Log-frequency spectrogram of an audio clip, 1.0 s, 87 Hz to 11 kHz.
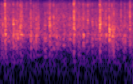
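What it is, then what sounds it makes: Polish bottle with agitator ball rattling. A plastic bottle of Time2Shine aluminum metal polish is shaken hard to mix the separated product, making the agitator ball inside rattle. The rapid clicking rattle is bright and thin, with almost no low end and only a brief ring after each knock.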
